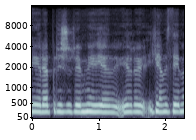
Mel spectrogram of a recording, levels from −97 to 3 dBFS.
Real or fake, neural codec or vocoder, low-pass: fake; codec, 44.1 kHz, 2.6 kbps, SNAC; 14.4 kHz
